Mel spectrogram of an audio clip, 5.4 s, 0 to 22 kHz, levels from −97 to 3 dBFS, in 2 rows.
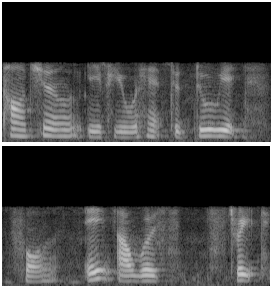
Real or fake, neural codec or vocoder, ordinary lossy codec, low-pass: fake; codec, 16 kHz, 2 kbps, FunCodec, trained on Chinese and English, 25 frames a second; none; 3.6 kHz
